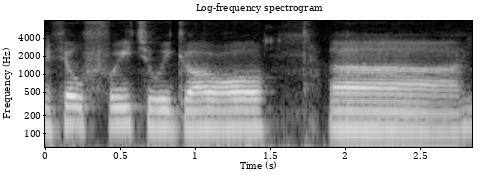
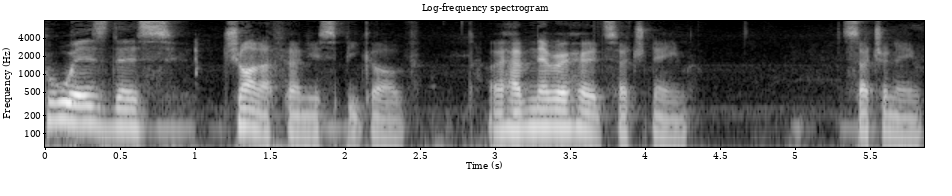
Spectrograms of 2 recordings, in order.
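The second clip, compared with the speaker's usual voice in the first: put-on kindly, grandfatherly voice with commanding, imposing presence. Voicing a king greeting travelers: grandfatherly yet imposing voice. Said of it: "grandfatherly voice".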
